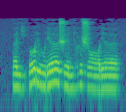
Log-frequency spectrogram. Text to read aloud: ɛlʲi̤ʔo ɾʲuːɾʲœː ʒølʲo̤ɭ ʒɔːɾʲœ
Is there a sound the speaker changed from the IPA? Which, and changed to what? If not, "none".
ɛ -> œ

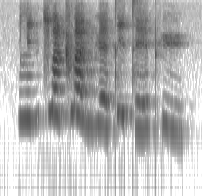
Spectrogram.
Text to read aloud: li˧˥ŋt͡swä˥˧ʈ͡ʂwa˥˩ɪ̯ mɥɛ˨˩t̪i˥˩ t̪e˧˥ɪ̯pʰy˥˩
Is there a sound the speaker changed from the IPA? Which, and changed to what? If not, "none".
none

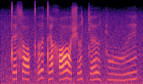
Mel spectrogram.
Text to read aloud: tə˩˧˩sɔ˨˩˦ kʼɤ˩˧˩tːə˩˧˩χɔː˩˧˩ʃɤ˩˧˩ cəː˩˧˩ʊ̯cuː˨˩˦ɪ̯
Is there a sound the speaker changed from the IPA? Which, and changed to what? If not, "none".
tː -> t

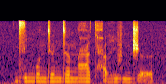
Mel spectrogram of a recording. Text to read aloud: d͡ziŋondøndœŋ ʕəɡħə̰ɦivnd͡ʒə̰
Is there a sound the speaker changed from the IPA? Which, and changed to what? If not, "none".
ɡ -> d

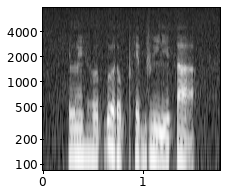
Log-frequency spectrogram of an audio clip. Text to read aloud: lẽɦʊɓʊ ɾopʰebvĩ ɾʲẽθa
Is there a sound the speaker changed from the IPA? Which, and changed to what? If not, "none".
none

